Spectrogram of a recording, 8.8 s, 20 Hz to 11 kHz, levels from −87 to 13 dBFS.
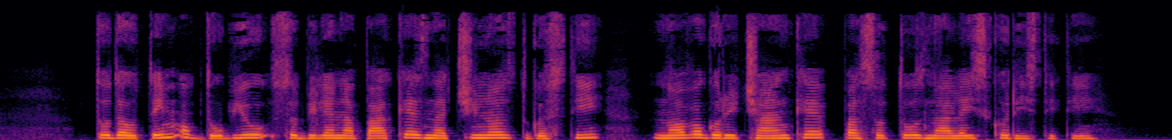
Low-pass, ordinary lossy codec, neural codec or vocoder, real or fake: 9.9 kHz; AAC, 32 kbps; none; real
